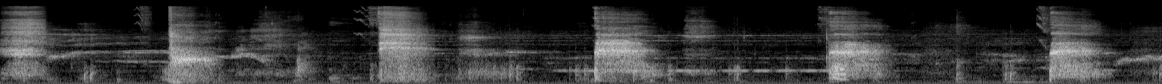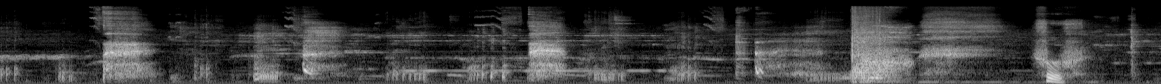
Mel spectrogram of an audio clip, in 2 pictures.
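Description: A man breathing out hard and sharply, about one forceful exhalation every two seconds and some ten in all, the effort breaths of a heavy set of leg extension reps, picked up close by a clip-on microphone.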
